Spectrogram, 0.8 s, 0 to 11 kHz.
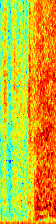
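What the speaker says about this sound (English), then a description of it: "And then just a little zipper" A small clear zipper on a Planet Eclipse GX2 Classic kitbag pulled in one short, close rasping stroke, faint and alone.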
